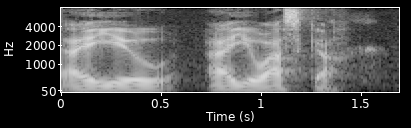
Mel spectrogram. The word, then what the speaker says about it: ayahuasca: The ayahuasca.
